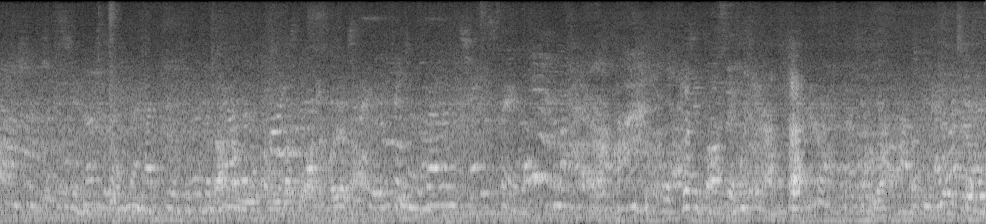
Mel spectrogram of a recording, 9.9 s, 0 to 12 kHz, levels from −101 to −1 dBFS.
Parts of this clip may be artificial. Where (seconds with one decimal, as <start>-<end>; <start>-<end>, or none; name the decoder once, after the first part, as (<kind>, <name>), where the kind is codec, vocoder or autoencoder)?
5.7-6.9 (codec, SNAC); 7.5-8.9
